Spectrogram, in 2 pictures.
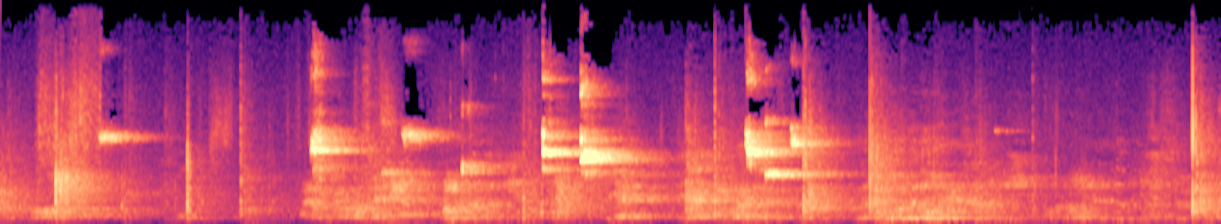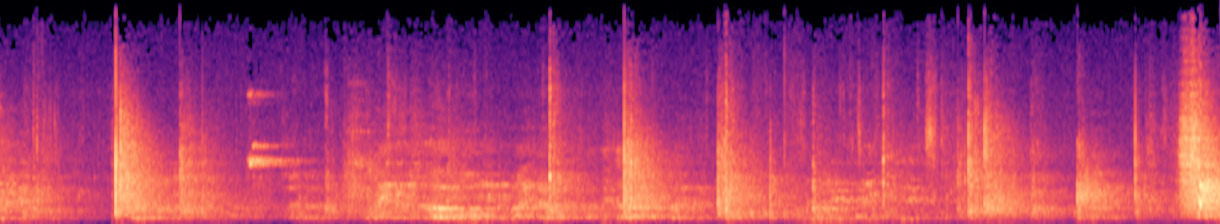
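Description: Young men shout and call out to each other in an echoing hall.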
